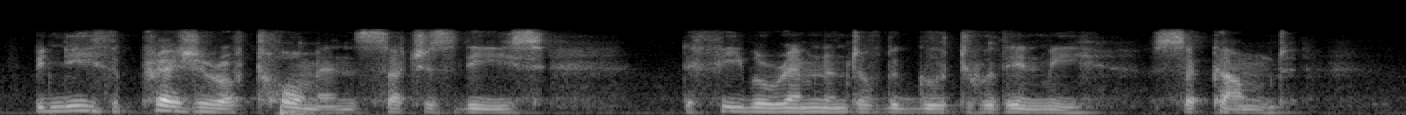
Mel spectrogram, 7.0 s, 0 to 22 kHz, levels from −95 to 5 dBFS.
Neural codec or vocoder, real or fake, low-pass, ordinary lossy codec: none; real; 7.2 kHz; Opus, 16 kbps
